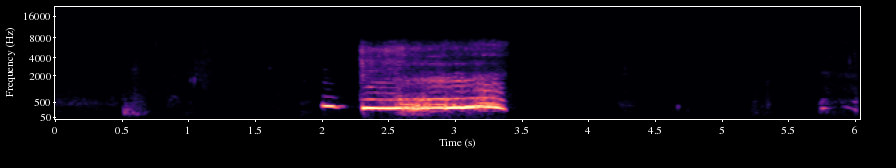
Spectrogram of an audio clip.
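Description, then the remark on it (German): A power drill, with the speaker's father drilling, runs in a single loud burst of about a second, a whining buzz that starts and stops abruptly, with faint scattered noises and a quiet voice around it. “mein Vater ist am Bohren.”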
